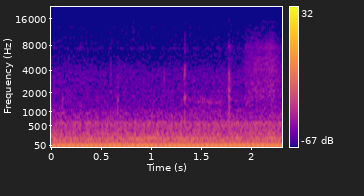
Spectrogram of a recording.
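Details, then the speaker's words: Suzuki Baleno (Maruti), AC off, heard from inside the cabin: only a faint, low, even hum with no ticks or vibration; smooth, quiet, refined idle. "यह देखिए मेरे सामने खड़ी Maruti silent है"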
